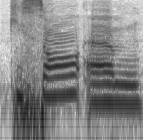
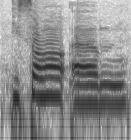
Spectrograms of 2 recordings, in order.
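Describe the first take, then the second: No difference in how they are said.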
